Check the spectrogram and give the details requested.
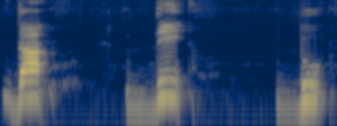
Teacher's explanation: جس کا مخرج یہی ہے کہ زبان کی نوک اوپر والے دانتوں کی جڑ میں لگے، وہ ہے دال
